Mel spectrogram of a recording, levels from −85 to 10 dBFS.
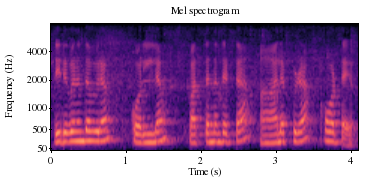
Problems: constant background noise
